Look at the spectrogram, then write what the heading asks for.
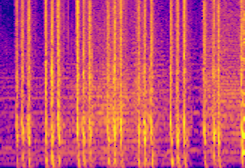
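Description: Horse hooves clip-clop in a steady, loud rhythm as a rider sits astride the horse, the quick beats grouped in bursts close by, with no talking.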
